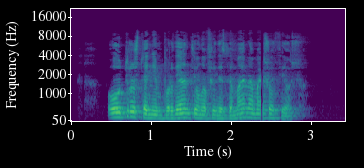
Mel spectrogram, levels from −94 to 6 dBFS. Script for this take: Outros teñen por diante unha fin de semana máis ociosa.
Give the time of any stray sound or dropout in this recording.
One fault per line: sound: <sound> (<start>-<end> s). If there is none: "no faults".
sound: dropout (2.4-2.4 s)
